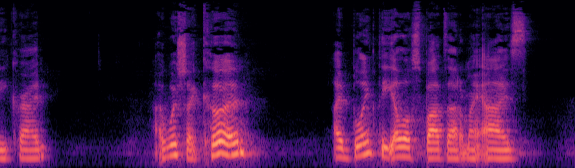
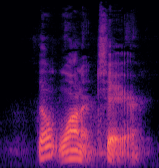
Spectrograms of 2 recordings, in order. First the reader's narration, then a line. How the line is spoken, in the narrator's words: he muttered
